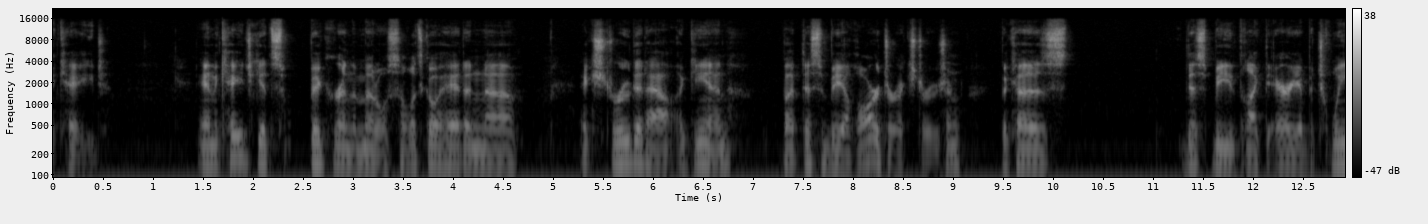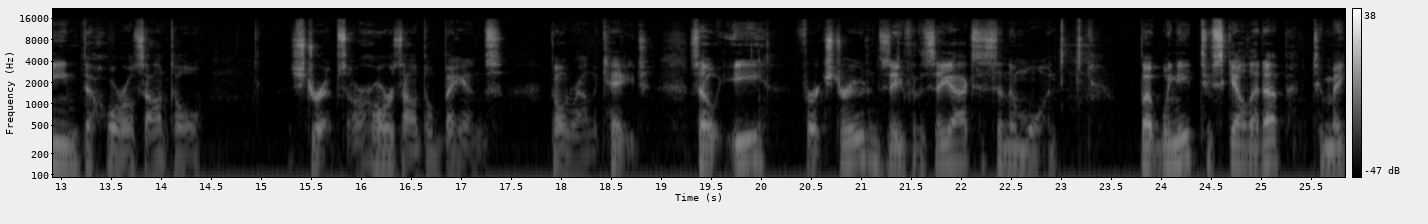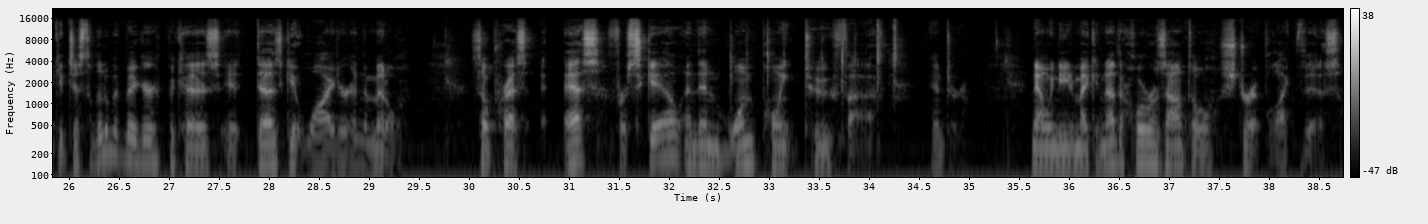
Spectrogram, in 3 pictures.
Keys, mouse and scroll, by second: 19.9 e, 31.1 s.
